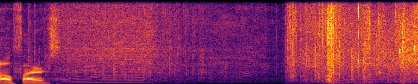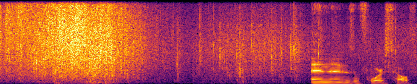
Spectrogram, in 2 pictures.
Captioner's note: crashing of branches and tree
